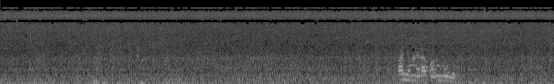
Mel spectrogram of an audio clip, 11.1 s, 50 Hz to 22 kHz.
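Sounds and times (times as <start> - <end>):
hose nozzle spraying mist: 0.0 - 11.0.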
